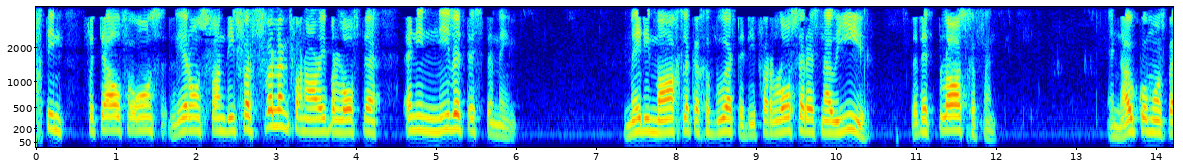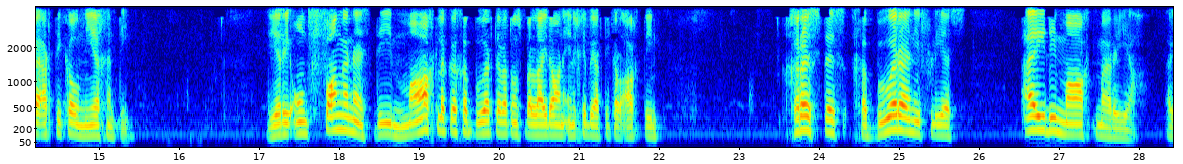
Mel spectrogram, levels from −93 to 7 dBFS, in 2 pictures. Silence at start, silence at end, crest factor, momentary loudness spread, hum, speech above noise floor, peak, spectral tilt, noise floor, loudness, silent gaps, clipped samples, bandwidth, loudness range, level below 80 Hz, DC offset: 0 s; 0 s; 20 dB; 15 LU; none; 45 dB; -4 dBFS; -10 dB/octave; -69 dBFS; -24 LUFS; none; under 0.1%; 4 kHz; 5 LU; -74 dBFS; under 0.1%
